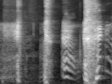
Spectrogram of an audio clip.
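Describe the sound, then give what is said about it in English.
Four short, harsh coughs in close succession, loud, the later ones rougher and more voiced, with brief pauses between them and no talking. “You have a bit of a cough there.”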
